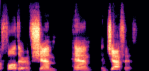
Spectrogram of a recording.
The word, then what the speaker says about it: Japheth: of shem ham and japheth it might be pronounced yaffeth but i'm just used to pronouncing it as japheth but anyway that's the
